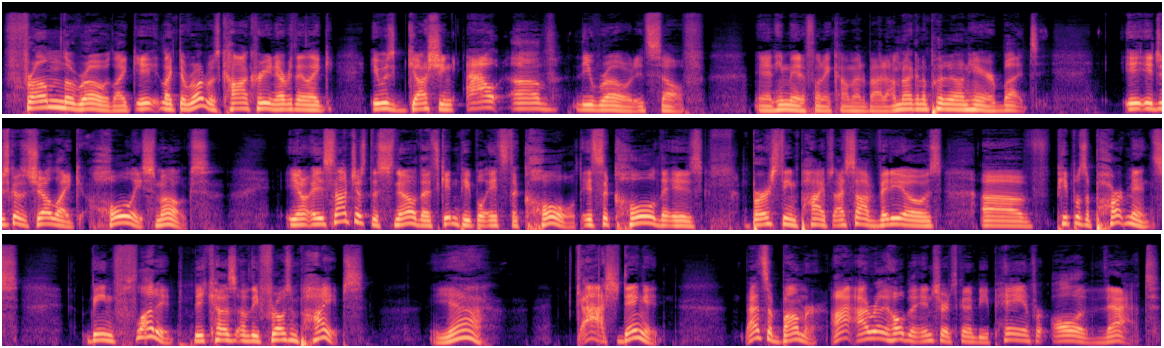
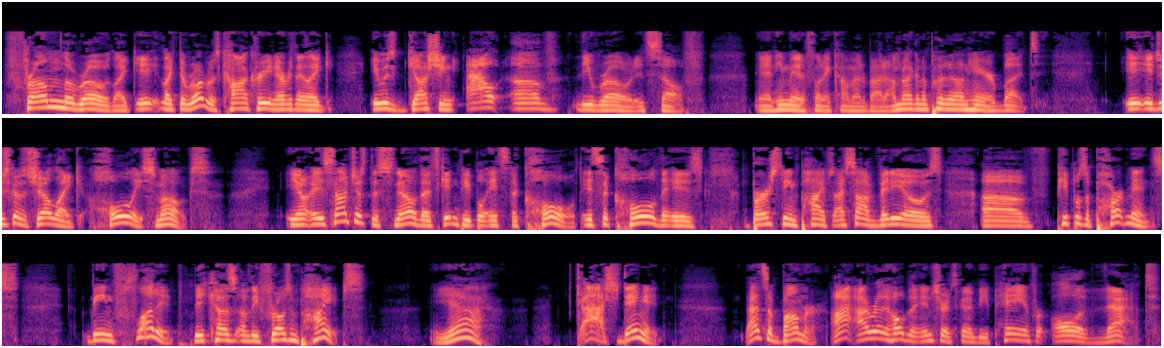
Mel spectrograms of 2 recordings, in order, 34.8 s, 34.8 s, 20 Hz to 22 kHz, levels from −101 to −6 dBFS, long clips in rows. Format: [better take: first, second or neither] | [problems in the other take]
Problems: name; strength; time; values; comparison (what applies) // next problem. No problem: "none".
first | garbled, watery; slightly; nothing above 8 kHz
